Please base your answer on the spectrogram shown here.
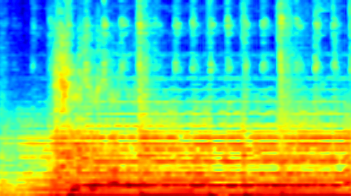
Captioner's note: laughs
